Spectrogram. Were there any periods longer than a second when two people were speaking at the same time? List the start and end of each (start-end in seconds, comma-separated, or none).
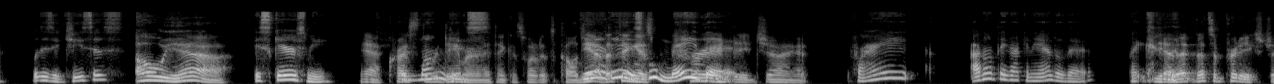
3.6-4.9, 5.8-7.4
